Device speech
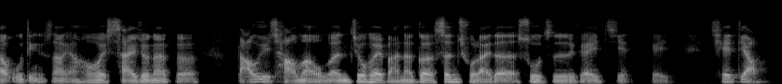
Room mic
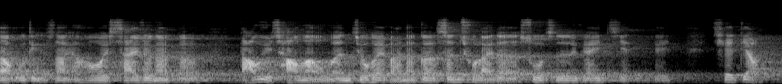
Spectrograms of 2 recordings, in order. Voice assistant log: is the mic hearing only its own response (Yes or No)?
Yes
